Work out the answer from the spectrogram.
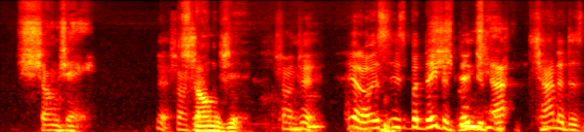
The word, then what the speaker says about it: Shanghai: weeb about it but i am going to go with the proper pronunciation thanks to thanks to home and thanks to this chinese girl with braids that uh that did it priced she or she taught the the proper pronunciation of the movie and that is shanghai yeah china does not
